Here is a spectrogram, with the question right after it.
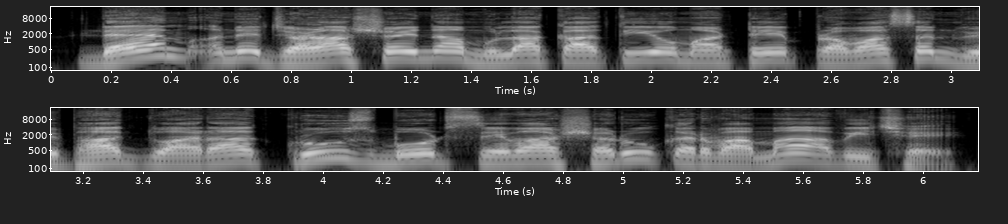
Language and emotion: Gujarati, neutral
